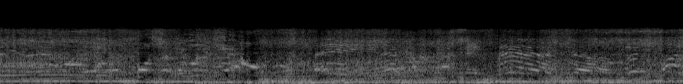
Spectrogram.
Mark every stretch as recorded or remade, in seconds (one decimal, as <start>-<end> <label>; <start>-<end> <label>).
0.0-0.7 recorded; 0.7-2.6 remade; 2.6-4.0 recorded; 4.0-5.0 remade; 5.0-6.8 recorded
